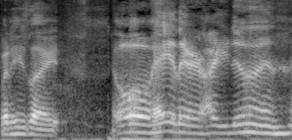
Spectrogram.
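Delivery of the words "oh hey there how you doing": slow, drawn-out, easy come-on tone. Retelling a stranger approaching in a restaurant: imitating a stranger's voice. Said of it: "I'm gonna try to imitate his voice".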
